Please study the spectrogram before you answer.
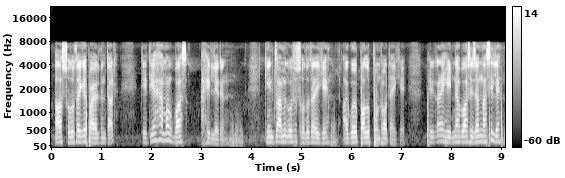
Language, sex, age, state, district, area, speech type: Assamese, male, 30-45, Assam, Charaideo, urban, spontaneous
